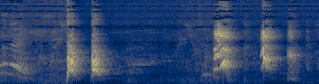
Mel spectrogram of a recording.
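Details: Labrador Retriever mother and son at play, giving a pair of sharp barks, a pause with a soft whine, then three more barks, the last shorter and quieter.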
